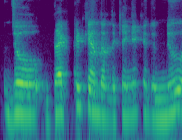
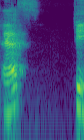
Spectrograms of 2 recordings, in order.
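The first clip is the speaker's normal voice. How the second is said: एस टी with the accent on टी; stress on second syllable; 5 dB louder, much slower than usual. Shown as a demonstration. Translator shows where the accent falls, एस टी stressed on टी. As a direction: separate एस and टी, accenting टी. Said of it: "जो second syllable पे है".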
